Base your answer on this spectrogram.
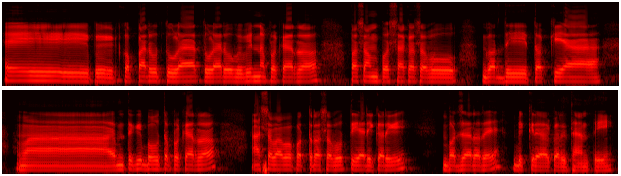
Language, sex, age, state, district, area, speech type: Odia, male, 30-45, Odisha, Kalahandi, rural, spontaneous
